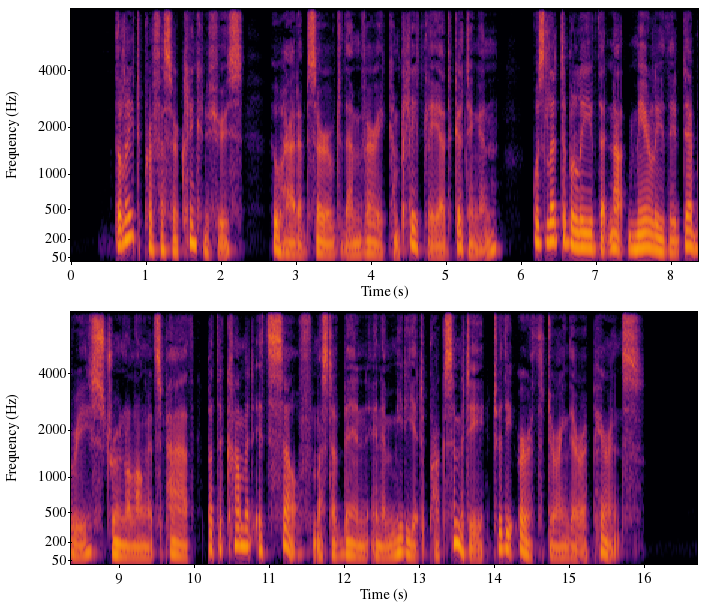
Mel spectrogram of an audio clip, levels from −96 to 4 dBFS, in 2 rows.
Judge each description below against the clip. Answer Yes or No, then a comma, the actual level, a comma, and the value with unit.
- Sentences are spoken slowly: No, average, 145 wpm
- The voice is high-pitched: No, low, 100 Hz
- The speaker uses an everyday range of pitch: No, wide, 7.0 semitones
